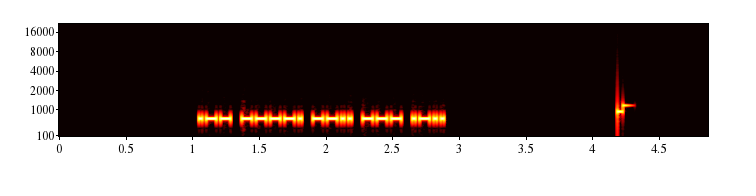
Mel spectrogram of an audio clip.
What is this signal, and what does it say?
Morse code, heard as a keyed tone, about 43 wpm, 700 Hz. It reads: W9ZOL
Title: USA Call Signs - 5 Characters - 2x Character Spacing - 45wpm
